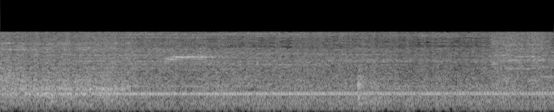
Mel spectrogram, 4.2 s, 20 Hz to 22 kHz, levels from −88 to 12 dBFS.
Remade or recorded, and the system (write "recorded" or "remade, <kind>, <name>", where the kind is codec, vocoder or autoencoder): recorded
